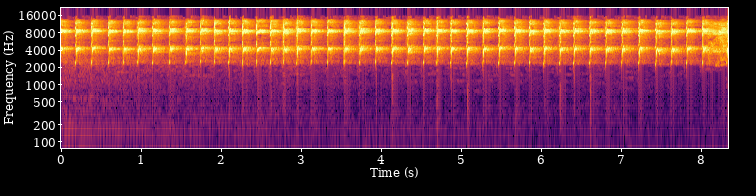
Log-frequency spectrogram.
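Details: Rumbling 'tembakan' lovebird song, a master recording for teaching birds to sing loudly: a long steady volley of harsh, very high clipped notes around three per second, with a low hum in the background.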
